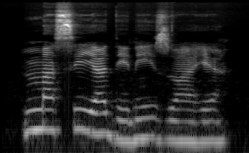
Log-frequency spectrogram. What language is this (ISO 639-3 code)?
ibo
